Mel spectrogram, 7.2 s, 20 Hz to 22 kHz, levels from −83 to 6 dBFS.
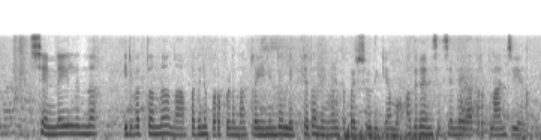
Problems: constant background noise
